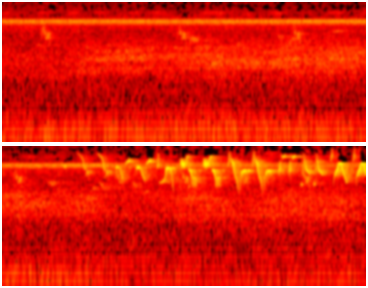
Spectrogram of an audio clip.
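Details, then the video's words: Indigo bunting, with a few faint scattered high chirps, then in the last three seconds a rapid tumbling run of high, sharply sweeping notes, some paired. A steady high insect drone and a low rumble run throughout. "Indigo Bunting ---sounds"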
